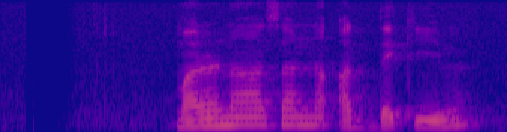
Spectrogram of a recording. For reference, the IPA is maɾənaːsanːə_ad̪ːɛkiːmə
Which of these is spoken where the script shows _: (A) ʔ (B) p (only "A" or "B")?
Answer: A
